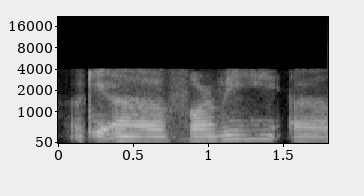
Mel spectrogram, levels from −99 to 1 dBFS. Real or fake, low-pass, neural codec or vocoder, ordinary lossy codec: fake; 7.2 kHz; codec, 44.1 kHz, 2.6 kbps, DAC; AAC, 16 kbps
